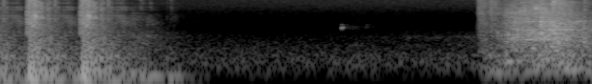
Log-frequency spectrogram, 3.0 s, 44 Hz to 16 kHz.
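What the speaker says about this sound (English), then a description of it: "another steel shuttered door" Two quick heavy knocks on a steel shuttered door in the video game Dying Light 2, close and solid, followed by a quiet pause and then a broader rolling thud or shutter movement.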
